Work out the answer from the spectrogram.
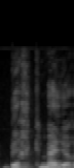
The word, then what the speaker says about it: Birkmayer: Il s'agit de professeur Birkmayer. C'est comme ça qu'il faut prononcer.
